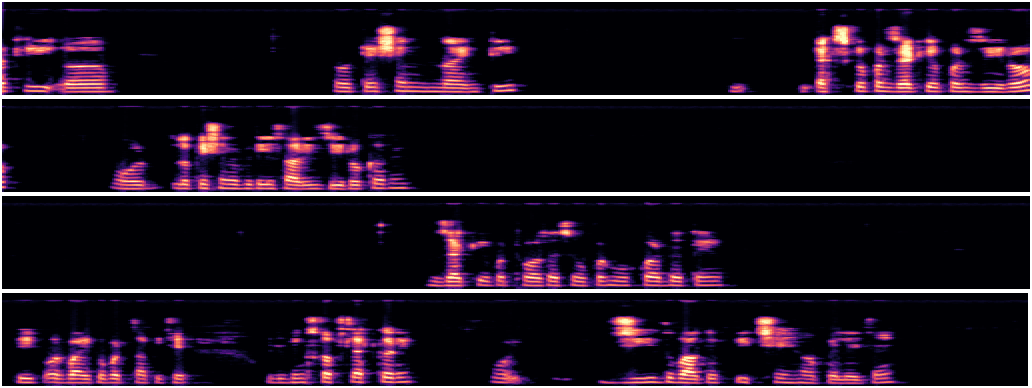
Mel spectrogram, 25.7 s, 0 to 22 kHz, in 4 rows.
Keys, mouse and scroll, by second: 3.4-8.1 drag, 9.7-10.8 drag, 10.8 KP_0, 15.6-19.7 drag, 21.3 click, 22.8 g.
